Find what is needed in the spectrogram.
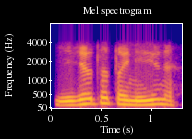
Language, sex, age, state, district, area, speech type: Kashmiri, male, 18-30, Jammu and Kashmir, Shopian, rural, conversation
